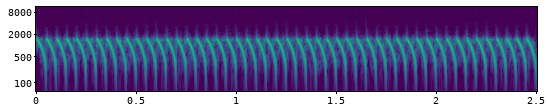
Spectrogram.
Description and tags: Laser Machine Gun
Laser 1 (repeating 50 times)
battle, game, gun, laser, machine, movie, robot, sci-fi, space, war, weapon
